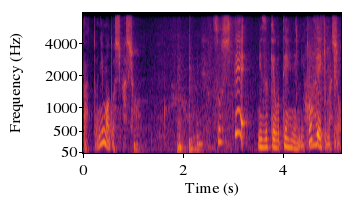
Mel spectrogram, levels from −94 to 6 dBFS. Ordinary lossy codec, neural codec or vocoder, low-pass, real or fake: none; none; 7.2 kHz; real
